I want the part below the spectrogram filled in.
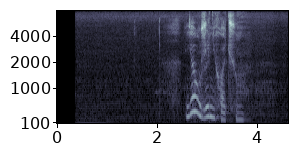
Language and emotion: Russian, neutral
